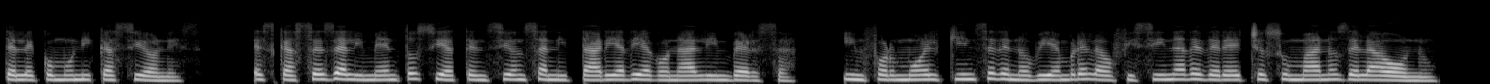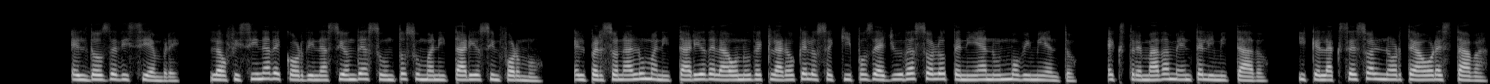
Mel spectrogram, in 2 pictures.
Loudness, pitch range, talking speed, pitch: -20 LUFS, 210-230 Hz, 120 wpm, 220 Hz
